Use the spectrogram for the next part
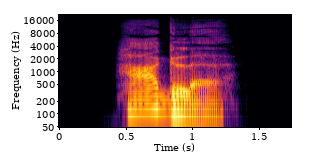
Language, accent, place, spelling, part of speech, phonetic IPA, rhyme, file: German, Germany, Berlin, hagle, verb, [ˈhaːɡlə], -aːɡlə, De-hagle.ogg
- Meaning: third-person singular subjunctive I of hageln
